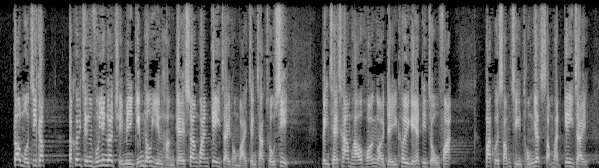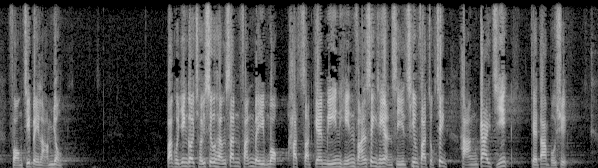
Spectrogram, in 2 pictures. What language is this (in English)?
Cantonese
